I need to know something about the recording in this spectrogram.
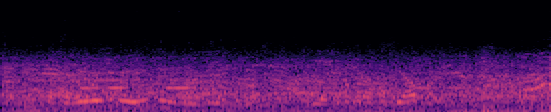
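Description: Indistinct voices of footballers and onlookers calling out across the pitch, too far off to make out words, over a steady outdoor background.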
